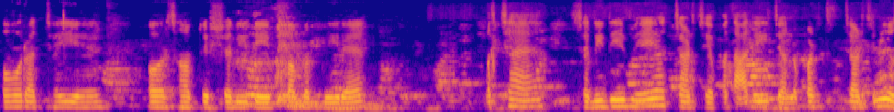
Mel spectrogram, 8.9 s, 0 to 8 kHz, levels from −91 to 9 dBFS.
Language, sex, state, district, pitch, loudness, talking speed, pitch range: Hindi, male, Uttarakhand, Uttarkashi, 150 Hz, -16 LUFS, 185 wpm, 145-170 Hz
